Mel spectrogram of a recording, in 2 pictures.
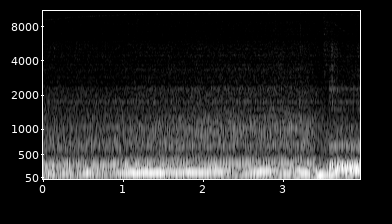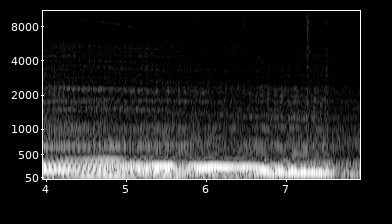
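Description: A 12.7 litre truck engine in a truck driving video game revs and rumbles steadily, the pitch climbing as it pulls through gears, loud and continuous.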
